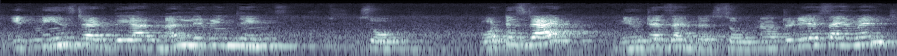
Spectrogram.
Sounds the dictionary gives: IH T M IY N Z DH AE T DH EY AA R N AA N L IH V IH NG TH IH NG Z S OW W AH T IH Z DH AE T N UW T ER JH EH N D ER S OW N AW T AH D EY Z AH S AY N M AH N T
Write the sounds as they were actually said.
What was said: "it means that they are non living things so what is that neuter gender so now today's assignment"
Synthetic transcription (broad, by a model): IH T M IY N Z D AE T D EY AA R N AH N L IH V IH NG T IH NG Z S OW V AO T IH Z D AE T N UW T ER Z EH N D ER S OW N AW T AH D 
